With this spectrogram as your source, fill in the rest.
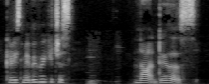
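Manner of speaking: voice kept low. A player's character addresses the group in a low voice. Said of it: "I would want to say it in like a low voice".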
